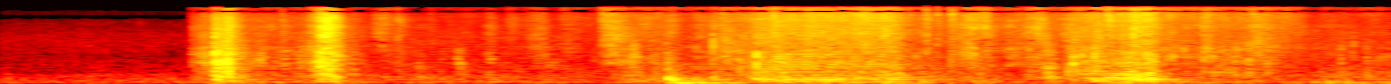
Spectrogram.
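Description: A heavy paper sack rustles and crinkles close by.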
